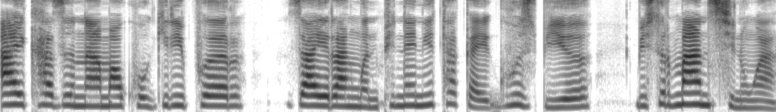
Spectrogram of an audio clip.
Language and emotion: Bodo, disgusted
